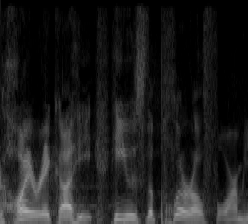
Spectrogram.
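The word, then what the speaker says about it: heureka (εὕρηκα): The word in Greek that Archimedes shouted when he discovered this law of physics was, in Greek, pronounced heureka. In English, we'd say eureka.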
